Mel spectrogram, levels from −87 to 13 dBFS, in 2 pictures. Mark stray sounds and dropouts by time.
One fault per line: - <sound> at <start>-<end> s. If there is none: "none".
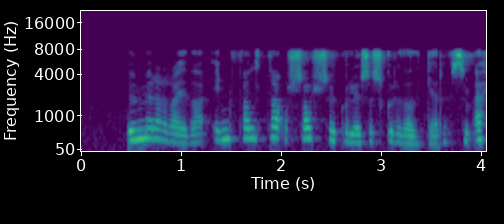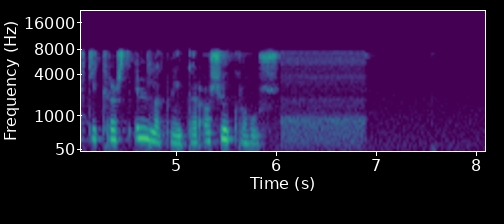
none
